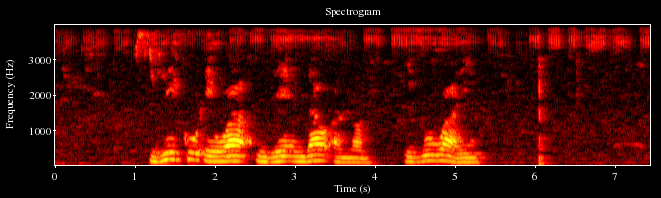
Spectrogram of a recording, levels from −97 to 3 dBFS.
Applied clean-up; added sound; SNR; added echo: classical method WPE with log-MMSE.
